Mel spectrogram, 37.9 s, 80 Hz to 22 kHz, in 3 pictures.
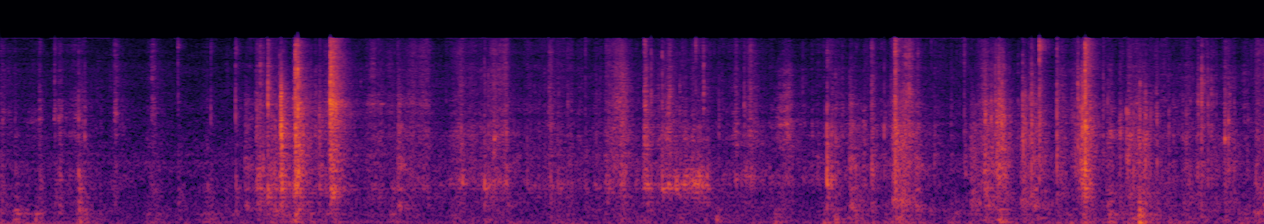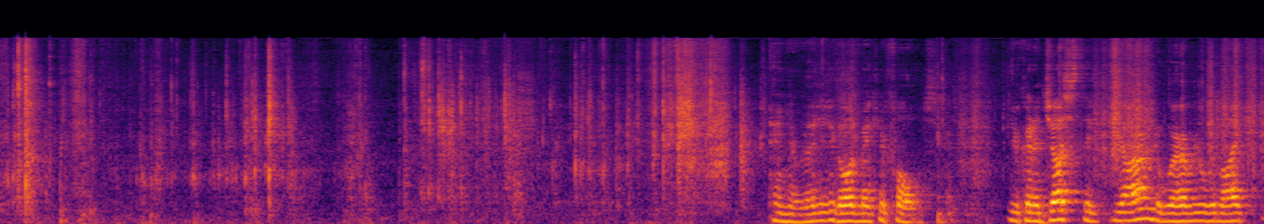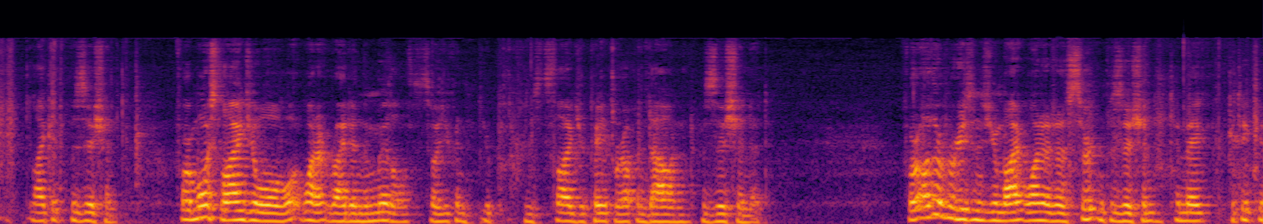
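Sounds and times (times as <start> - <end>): plastic clicks and rustles: 0.0 - 20.4.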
